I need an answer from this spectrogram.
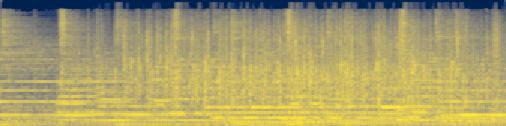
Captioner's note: audience applauding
